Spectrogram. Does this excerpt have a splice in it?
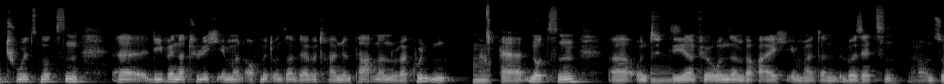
no; 0 cuts

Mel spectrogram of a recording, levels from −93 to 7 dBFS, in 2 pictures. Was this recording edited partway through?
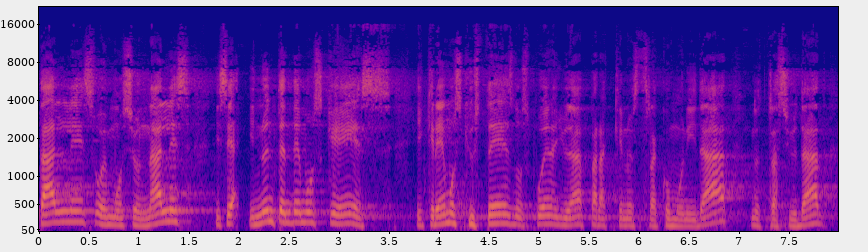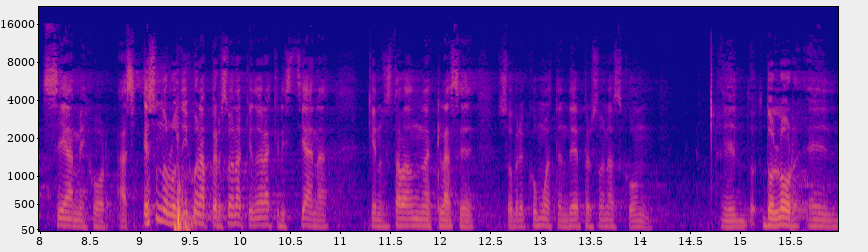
yes; 1 cut; at 2.0 s

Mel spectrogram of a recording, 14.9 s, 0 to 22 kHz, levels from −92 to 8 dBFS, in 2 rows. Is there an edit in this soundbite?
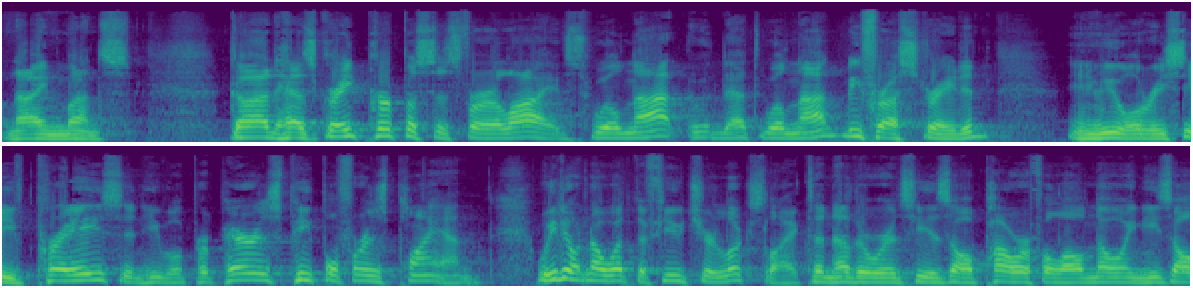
yes; 1 cut; at 12.5 s

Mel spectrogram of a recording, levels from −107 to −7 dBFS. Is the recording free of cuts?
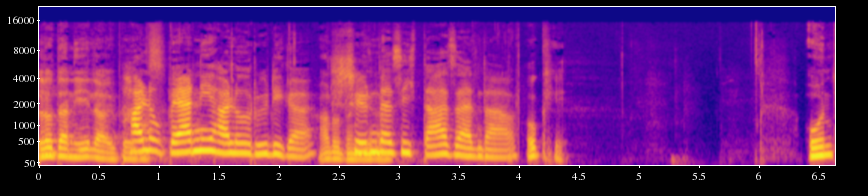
no; 1 cut; at 4.0 s

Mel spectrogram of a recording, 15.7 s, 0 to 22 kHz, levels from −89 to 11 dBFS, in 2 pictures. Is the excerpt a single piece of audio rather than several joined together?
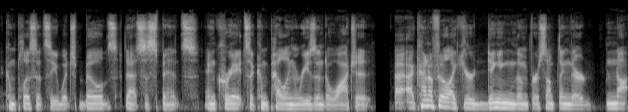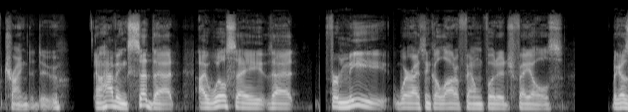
yes; 0 cuts

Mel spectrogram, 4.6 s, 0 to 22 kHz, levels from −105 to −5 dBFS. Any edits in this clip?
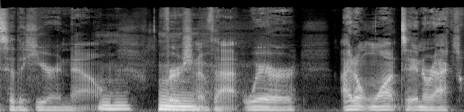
yes; 1 cut; at 1.6 s

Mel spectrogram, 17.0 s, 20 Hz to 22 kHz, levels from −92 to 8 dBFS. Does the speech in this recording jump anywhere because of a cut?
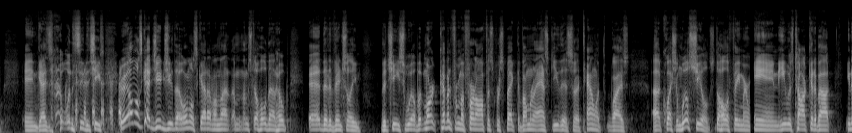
yes; 1 cut; at 15.0 s

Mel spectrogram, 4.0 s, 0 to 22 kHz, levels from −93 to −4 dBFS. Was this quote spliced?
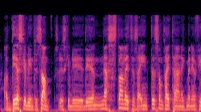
yes; 1 cut; at 1.0 s

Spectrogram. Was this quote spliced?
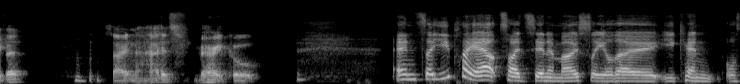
no; 0 cuts

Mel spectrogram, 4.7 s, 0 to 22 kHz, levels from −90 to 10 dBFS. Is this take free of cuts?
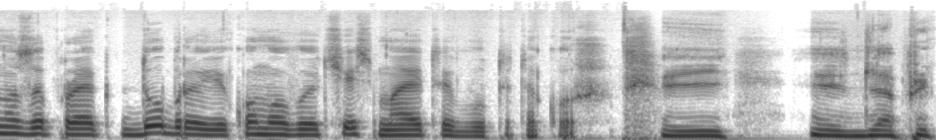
no; 1 cut; at 3.3 s

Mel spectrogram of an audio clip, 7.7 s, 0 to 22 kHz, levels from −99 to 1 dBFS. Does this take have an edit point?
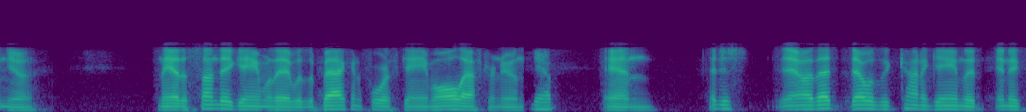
yes; 1 cut; at 3.9 s

